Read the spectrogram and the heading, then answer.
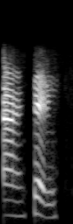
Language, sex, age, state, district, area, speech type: Tamil, female, 30-45, Tamil Nadu, Dharmapuri, rural, conversation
